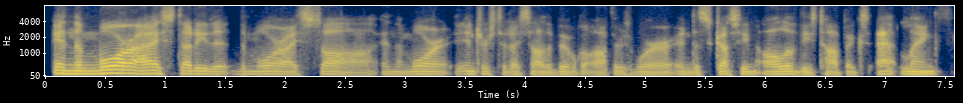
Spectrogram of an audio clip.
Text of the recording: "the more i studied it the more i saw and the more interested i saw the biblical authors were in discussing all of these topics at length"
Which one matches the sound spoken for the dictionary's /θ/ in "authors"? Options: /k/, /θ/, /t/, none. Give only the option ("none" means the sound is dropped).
/θ/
